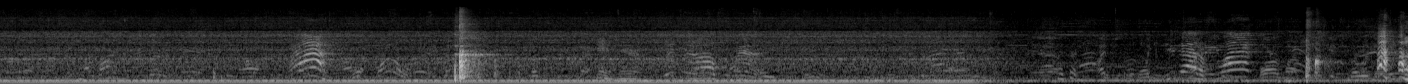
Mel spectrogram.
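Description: Jeep Cherokee engine idling steadily, then shut off about ten seconds in. A single sharp knock stands out a little before halfway, with faint voices in the background.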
